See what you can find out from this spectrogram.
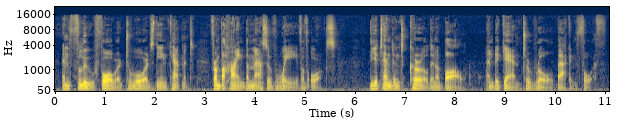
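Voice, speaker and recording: Deep-voiced man narrating a dramatic story. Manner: measured storytelling delivery without character voices. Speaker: narrator of a science fiction war story.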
